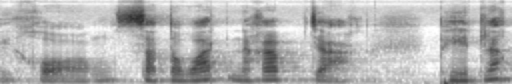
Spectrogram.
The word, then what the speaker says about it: ศตวรรษ: ครับ ศตวรรษ นะ ครับ ก็ อ่าน ว่า ศตวรรษ นะ ครับ หมาย ถึง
